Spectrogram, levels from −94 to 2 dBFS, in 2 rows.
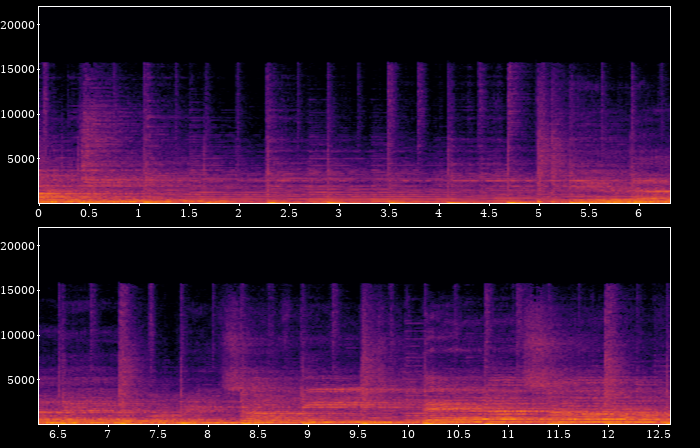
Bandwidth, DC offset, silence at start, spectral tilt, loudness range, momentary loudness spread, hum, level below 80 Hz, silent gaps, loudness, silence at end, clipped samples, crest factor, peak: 16 kHz; under 0.1%; 0 s; -6.5 dB/octave; 7 LU; 9 LU; none; -32 dBFS; none; -28 LUFS; 0 s; under 0.1%; 16 dB; -10 dBFS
